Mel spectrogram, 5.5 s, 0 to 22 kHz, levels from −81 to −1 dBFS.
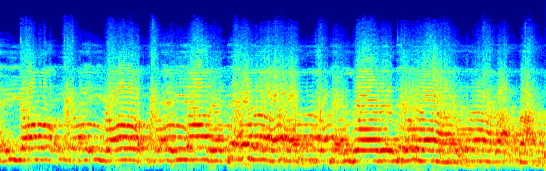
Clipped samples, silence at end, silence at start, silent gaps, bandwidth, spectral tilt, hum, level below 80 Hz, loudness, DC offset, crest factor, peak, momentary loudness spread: under 0.1%; 0 s; 0 s; none; 13 kHz; -5 dB/octave; none; -48 dBFS; -9 LUFS; under 0.1%; 6 dB; -2 dBFS; 3 LU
